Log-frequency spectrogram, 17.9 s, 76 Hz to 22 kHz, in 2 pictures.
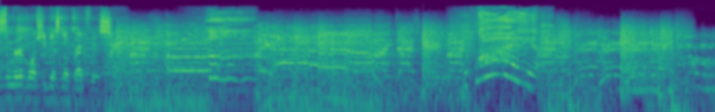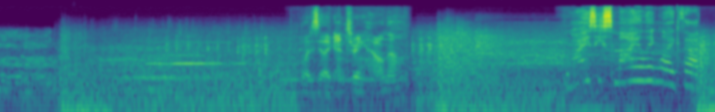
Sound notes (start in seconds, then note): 2.7 mockingly; 10.2 eerie whining, ratcheting; 14.4 loud clank, distant screaming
